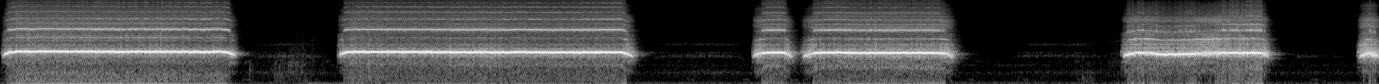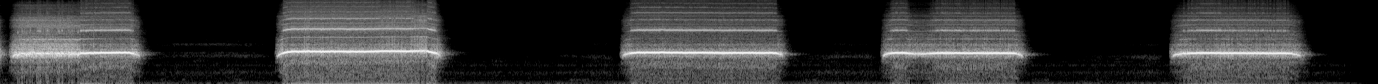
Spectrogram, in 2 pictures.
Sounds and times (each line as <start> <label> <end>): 0.0 steam train whistle 2.5
3.4 steam train whistle 6.5
7.5 steam train whistle 9.7
11.2 steam train whistle 12.8
13.6 steam train whistle 15.4
16.6 steam train whistle 18.4
20.0 steam train whistle 21.8
22.6 steam train whistle 24.2
25.5 steam train whistle 27.0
